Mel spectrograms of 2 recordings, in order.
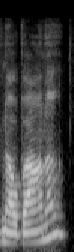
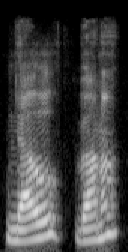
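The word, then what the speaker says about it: Nelvana: Um, but you know, it's uh the first appearance of Nalvana. And I'll I'll I'll say it for Stephen Nelana. Just so he he really he he always complains that I never pronounce the L, but I I do.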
